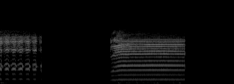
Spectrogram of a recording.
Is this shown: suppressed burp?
no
